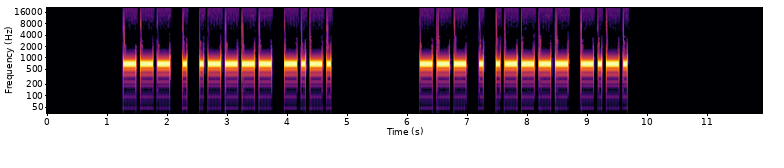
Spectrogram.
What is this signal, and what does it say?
Morse code, heard as a keyed tone, about 17 wpm, 700 Hz. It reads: OE1C OE1C
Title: DXCC-100 Call Signs - 4 Characters - Repeated 2x - 17wpm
